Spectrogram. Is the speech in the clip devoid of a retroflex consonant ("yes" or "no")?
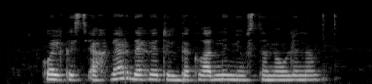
yes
